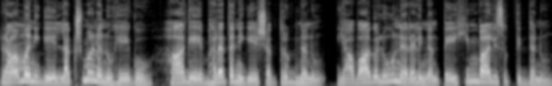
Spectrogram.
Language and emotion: Kannada, neutral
